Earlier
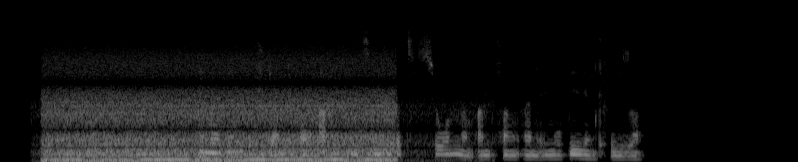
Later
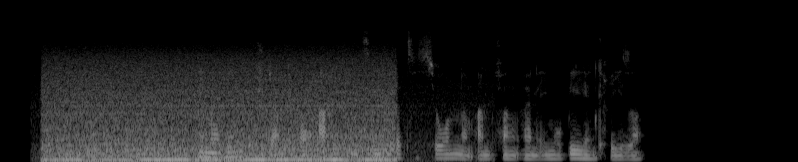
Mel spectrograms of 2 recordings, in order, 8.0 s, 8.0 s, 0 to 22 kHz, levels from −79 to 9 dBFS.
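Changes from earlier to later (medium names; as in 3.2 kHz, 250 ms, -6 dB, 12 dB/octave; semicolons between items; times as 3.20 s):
speech: add peaking EQ 1.1 kHz +6.5 dB 0.24 oct; master: remove static phaser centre 540 Hz, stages 8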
